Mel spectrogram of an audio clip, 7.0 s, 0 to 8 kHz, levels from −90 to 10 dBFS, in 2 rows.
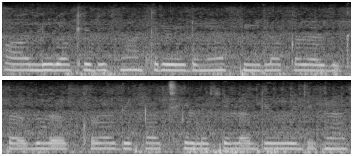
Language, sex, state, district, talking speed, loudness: Hindi, female, Bihar, Samastipur, 195 wpm, -14 LUFS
